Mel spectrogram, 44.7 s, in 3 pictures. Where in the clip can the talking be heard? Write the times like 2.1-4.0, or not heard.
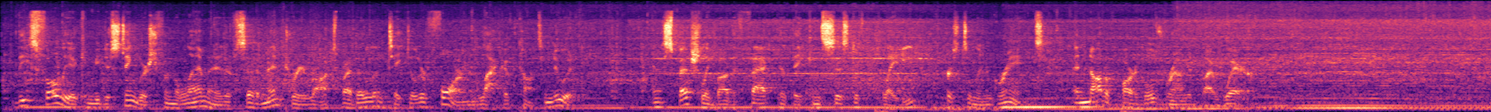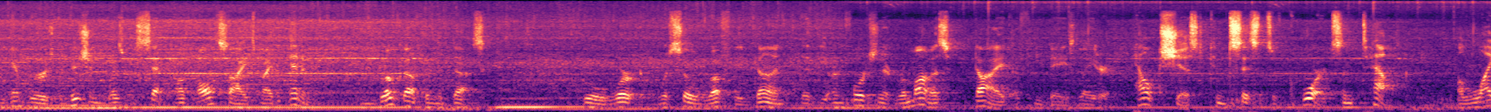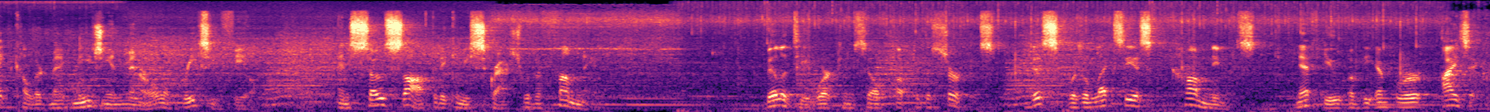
0.0-5.9, 6.5-12.6, 14.8-19.8, 20.6-35.9, 37.5-44.6.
